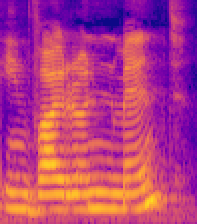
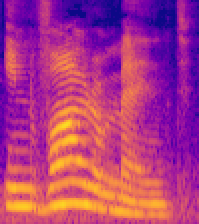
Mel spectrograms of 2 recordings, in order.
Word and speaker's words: environment: But we don't say environment. No, we say environment. So, underline N, this N is silent.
